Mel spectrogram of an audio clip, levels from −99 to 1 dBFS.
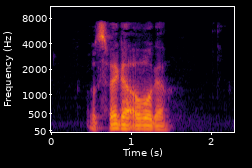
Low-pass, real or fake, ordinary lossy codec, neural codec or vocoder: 7.2 kHz; real; MP3, 64 kbps; none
